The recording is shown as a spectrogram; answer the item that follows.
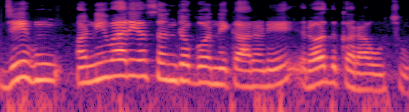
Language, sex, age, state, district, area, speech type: Gujarati, female, 60+, Gujarat, Anand, urban, spontaneous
